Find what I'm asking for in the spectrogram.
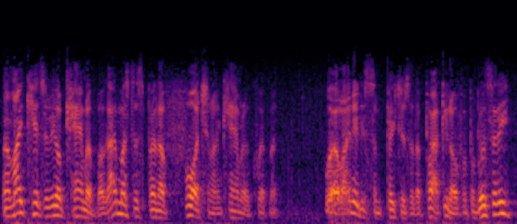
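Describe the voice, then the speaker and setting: A man plays a worried amusement park owner in an old TV drama. He talks quickly in a brusque, businesslike way. The vintage soundtrack is dull and a little noisy. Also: medium pitch, big pitch swings, close to an everyday voice. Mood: matter-of-fact. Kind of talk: vintage screen drama acting.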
